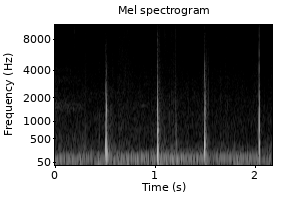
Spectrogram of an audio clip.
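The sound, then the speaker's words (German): Four evenly spaced footsteps land on a hollow metal Beach Manhole (BMH) cover that is not quite flat and dips slightly underfoot. Each step is a sharp clank with a short resonant ring and a slight echo, over a steady low hum with no talking. “wenn man da drauf tritt, merkt man auch, der ist nicht ganz flach. Da, da geht schon ein bisschen runter.”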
